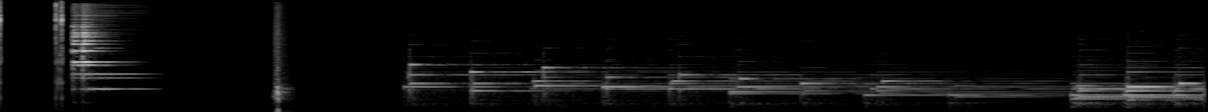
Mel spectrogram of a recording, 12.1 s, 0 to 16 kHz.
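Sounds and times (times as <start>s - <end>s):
mouse clicks: 0.0s - 0.7s
bright bell ding: 0.8s - 1.7s.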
